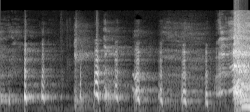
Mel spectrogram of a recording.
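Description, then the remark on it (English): A coughing fit: a run of harsh coughs in quick succession, about eight sharp bursts in a steady rhythm, ending with one louder, rougher cough. “Having a coughing fit.”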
